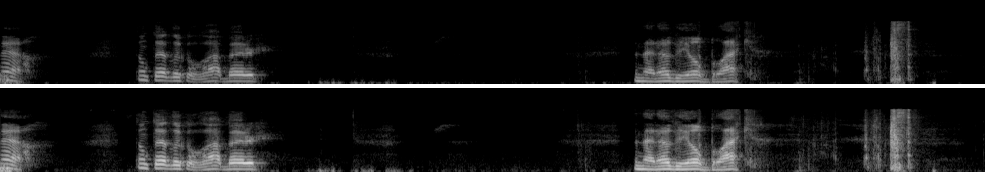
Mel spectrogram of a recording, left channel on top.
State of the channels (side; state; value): left; quieter; 10.3 dB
